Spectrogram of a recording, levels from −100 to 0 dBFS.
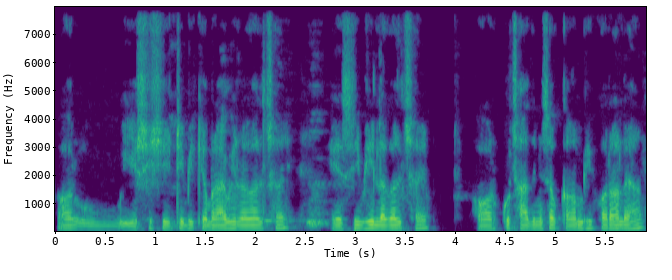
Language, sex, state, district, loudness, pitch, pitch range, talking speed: Maithili, male, Bihar, Samastipur, -26 LUFS, 115 Hz, 115-125 Hz, 215 wpm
